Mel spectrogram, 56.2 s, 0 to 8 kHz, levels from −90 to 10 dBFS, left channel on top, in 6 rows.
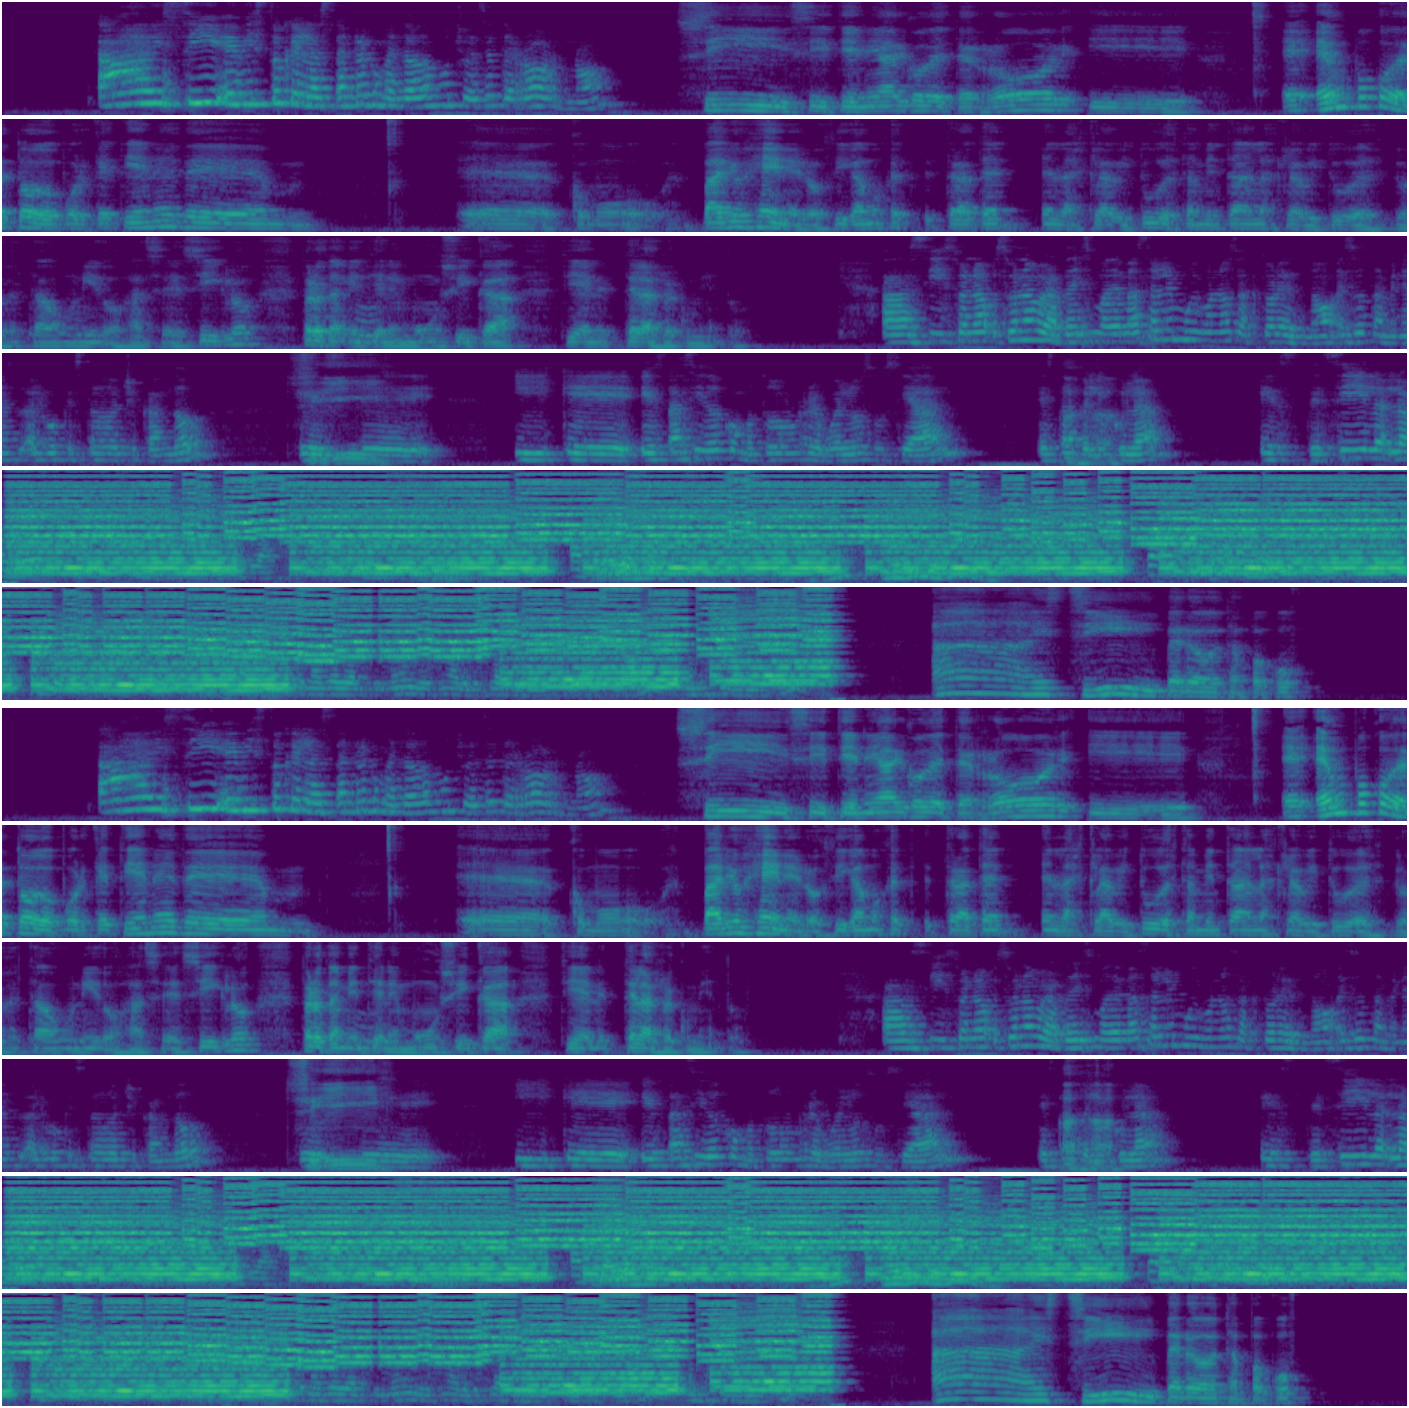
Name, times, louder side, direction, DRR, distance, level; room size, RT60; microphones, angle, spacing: voice 1, 0.6-4.0 18.9-19.4 21.0-21.3 24.6-29.4 30.1-30.9 31.5-34.5 35.0-35.8 36.5-39.3 39.8-40.7 41.2-42.0 45.1-52.1, left 2 dB, 65° left, 3.8 m, -40 dB
voice 2, 4.5-7.9 8.5-11.4 12.4-23.5 30.0-30.6 35.1-35.5 40.1-40.5 41.4-41.9 42.8-44.1 53.0-55.4, right 3 dB, 50° right, 1.2 m, -39 dB
sound 1, 37.5-52.4, right 1 dB, 5° right, 0.6 m, -23 dB
13.5 x 5.2 x 2.6 m
head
